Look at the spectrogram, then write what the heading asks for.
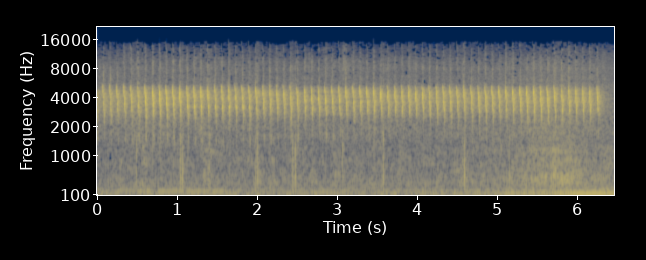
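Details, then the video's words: Bar-winged prinia in ngebren song: one unbroken, rapid trill of sharp high chips lasting over six seconds at a steady, machine-like pace, ending abruptly. "Suara Burung Sawah Receh Nembak Ngebren // Ciblek Sawah"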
